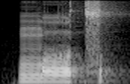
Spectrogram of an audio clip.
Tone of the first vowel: low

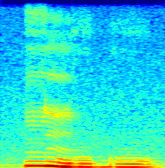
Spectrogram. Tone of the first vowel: high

